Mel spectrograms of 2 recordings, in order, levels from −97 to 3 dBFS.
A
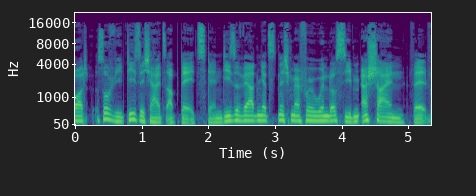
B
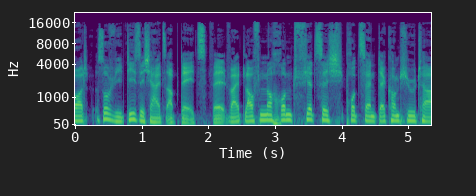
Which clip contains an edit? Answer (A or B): B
